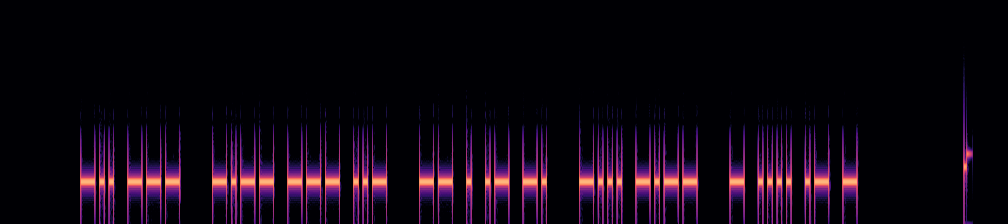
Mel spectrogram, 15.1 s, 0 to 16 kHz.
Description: Morse code, heard as a keyed tone, about 17 wpm, 700 Hz. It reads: DO YOU MEAN BY THAT
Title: Sets of 5 Words Encore2 17wpm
